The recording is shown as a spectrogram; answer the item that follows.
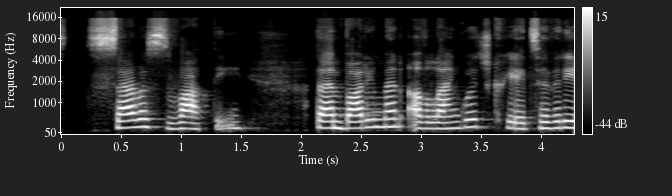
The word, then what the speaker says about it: Saraswati: The goddess Saraswati or Sarasvati. I think that's how it's pronounced, because I think the W is pronounced with a V. Sarasvati, the embodiment of language,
